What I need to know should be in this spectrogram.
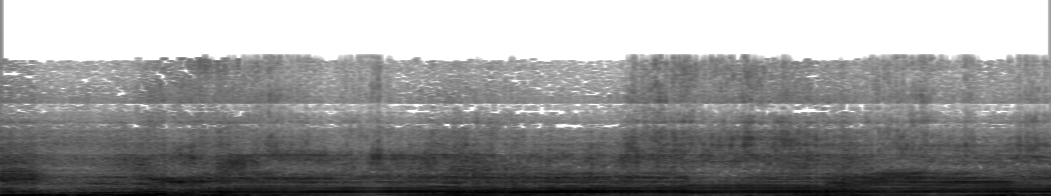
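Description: Racing motorcycle engines rev loudly and whine past, rising and falling in pitch.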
